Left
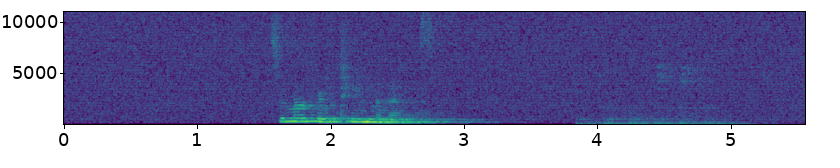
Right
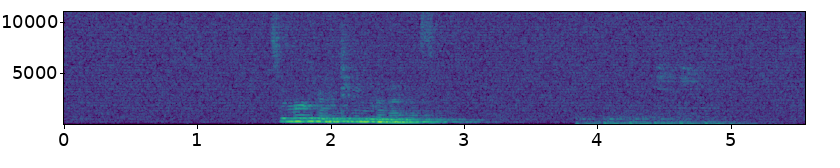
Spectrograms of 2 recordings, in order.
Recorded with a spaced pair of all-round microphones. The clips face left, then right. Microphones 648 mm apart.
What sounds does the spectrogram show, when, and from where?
1.6 s a woman speaking: 75° left (ahead or behind), 3.5 m
3.8 s tapping: 15° right (ahead or behind), 6 m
